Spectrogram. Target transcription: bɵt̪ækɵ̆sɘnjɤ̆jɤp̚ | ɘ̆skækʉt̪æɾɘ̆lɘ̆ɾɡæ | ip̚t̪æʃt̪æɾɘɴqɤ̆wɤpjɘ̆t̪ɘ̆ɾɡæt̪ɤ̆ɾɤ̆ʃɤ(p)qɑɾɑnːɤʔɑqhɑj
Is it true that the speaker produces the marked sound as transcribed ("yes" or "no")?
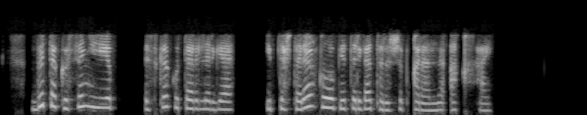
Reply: yes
